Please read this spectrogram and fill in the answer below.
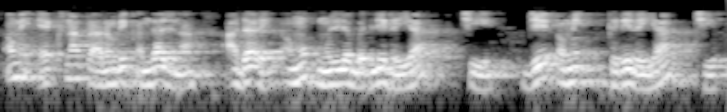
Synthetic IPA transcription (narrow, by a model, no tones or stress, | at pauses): əmĩʔeksnapɾaɾə̃mbʱikə̃nd̪ad͡ʒnaa̰d̪ʱaɾeəmukmuljəbəd̪liɾəɦijat͡ʃʰied͡ʒeʔəmĩkəɾiɾəɦijat͡ʃʰie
